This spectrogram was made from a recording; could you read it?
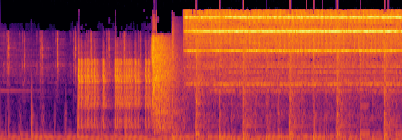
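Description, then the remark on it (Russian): A rhythmic clattering builds to a short crash, then a loud mechanical alarm clock bell starts ringing nonstop, bright, over a low steady background hum. “кажется, звонит мой будильник.”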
